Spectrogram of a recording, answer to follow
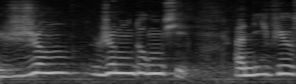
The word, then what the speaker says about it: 扔: Okay, 扔. So this R is R sound. Just remember, it's R.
